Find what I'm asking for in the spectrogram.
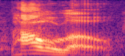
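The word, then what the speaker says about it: Paulo: Are we pronouncing the U in your name? Because my brother's name is Paul. You don't pronounce the U. It's just Paul. – No. – P A U L, but just Paul. – No, it's not. So it's not Paul O. It's Paolo.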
